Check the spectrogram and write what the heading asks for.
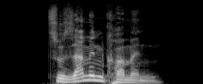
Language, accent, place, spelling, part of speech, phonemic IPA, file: German, Germany, Berlin, zusammenkommen, verb, /tsuˈzamənˌkɔmən/, De-zusammenkommen.ogg
- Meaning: to come/get together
